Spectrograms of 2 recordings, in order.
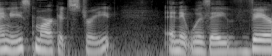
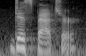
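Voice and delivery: ordinary delivery

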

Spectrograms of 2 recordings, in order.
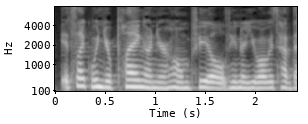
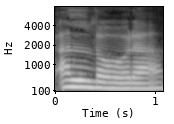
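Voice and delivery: drawn-out filler; much slower than usual. Shown as a demonstration. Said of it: "Americans do use that a lot".

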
